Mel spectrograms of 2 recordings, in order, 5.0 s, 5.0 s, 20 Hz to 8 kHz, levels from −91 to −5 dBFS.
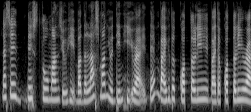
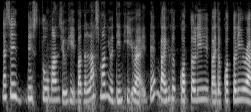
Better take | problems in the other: first | noise reduction (neural separator model SepFormer DNS4)

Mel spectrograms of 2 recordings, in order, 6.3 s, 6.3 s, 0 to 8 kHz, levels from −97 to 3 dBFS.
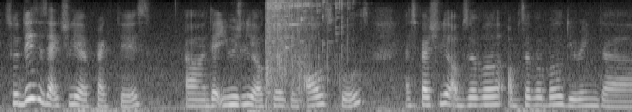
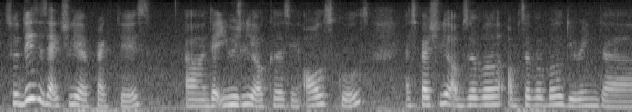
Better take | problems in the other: second | background sound (Shatter); 15 dB below the speech

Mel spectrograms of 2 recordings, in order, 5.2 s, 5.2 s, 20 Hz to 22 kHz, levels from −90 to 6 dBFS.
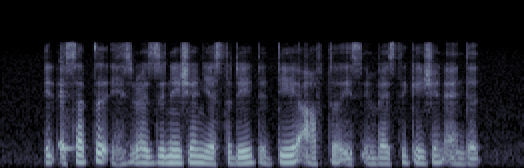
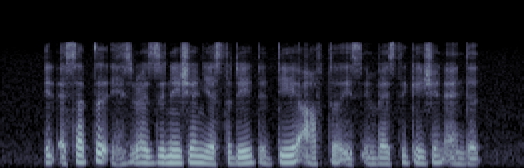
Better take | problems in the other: second | background sound (Cowbell); 14 dB below the speech

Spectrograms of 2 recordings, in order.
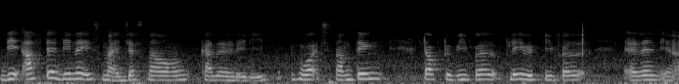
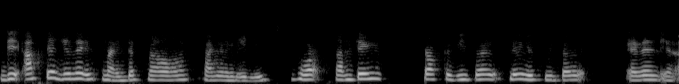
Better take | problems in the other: first | noise reduction (neural mask model DeepFilterNet 3)

